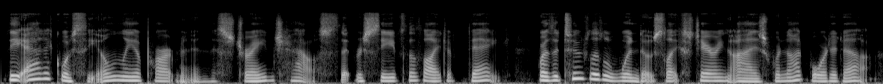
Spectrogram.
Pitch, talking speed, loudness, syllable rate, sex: 170 Hz, 190 wpm, -20 LUFS, 5.0 syllables/s, female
